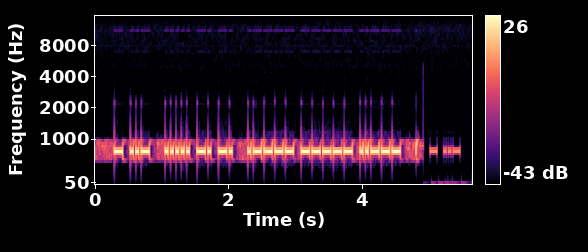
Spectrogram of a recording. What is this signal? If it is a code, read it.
Morse code, heard as a keyed tone, about 36 wpm, 750 Hz. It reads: TU 5NN 102 TU
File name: AUDIO2018 / HG1G CW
